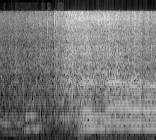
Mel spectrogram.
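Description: Mustard seeds, green chilli, curry leaves and onion dropped into hot oil for an okra stir-fry, a sudden sizzle rising halfway through and holding loud and steady, with a voice at the start.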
